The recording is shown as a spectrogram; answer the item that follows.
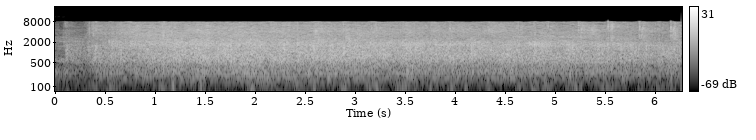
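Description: Audience applauding: a dense, steady clapping that swells up within the first half-second and begins to taper near the end.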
